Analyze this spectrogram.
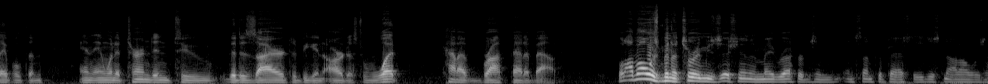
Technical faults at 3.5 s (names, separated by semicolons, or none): crude rate conversion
